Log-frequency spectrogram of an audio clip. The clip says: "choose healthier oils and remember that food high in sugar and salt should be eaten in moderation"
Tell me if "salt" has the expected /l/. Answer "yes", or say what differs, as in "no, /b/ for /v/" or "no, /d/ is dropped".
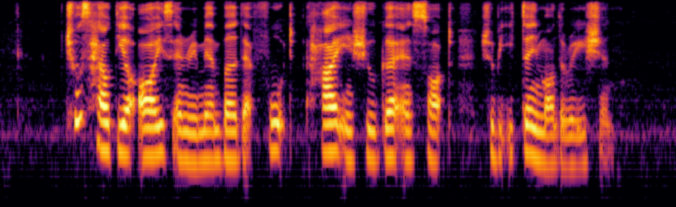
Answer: no, /l/ is dropped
